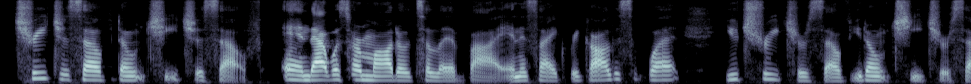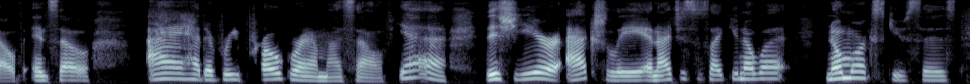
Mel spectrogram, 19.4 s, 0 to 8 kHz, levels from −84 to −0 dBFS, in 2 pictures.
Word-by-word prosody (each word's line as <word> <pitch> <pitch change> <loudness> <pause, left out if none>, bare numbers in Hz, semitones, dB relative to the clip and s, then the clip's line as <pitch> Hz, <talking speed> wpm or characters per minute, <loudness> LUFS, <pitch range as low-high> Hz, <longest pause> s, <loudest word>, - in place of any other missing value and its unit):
"Treat 210 -1 -2
yourself, 165 -3 +2
don't 150 -2 -1
cheat - - -6
yourself." - - -3 0.2
And 160 -2 +3
that 160 -1 +9
was 175 +2 -1
her 170 -2 +3
motto 150 -2 +3
to 135 +2 -4
live 65 - -3
by - - -2
and 140 - 0
it's 145 - -3
like, 145 -3 -2
regardless 170 +7 0
of 190 - -27
what, 160 0 0 0.5
you 180 +2 -6
treat 185 -4 -6
yourself, 125 -2 -3
you - - -6
don't 150 -2 0
cheat - - -5
yourself, - - -3
and 150 -1 +1
so 155 -1 +1 0.6
I 200 +2 +3
had 185 -2 -2
to 165 -1 +3
reprogram 175 -3 +1
myself 130 -3 -4
Yeah, 225 -8 -1 0.4
this 185 +2 +6
year 190 +1 +5
actually, 150 -6 +2
and 150 0 +4
I 165 +3 +3
just 205 +2 -9
was 190 - -14
like, 170 0 -3
you 195 - -5
know 190 -1 +3
what? 205 +7 -2 0.4
No 200 +3 +7
more 230 0 +6
excuses, 150 -6 -7
165 Hz, 150 wpm, -23 LUFS, 150-190 Hz, 0.6 s, that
